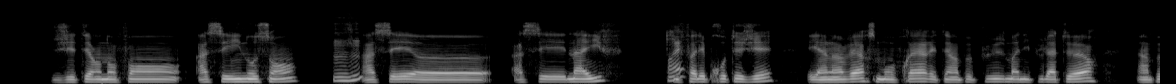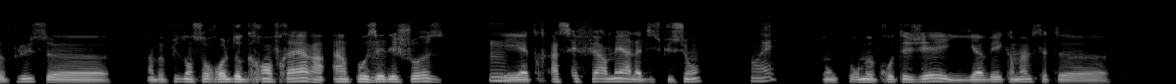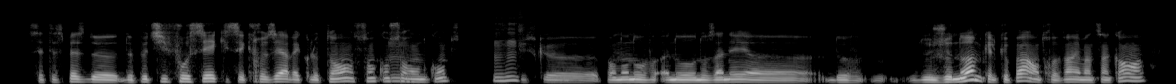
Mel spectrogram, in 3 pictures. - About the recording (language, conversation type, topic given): French, podcast, Comment reconnaître ses torts et s’excuser sincèrement ?
- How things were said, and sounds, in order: drawn out: "enfant"; stressed: "grand"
